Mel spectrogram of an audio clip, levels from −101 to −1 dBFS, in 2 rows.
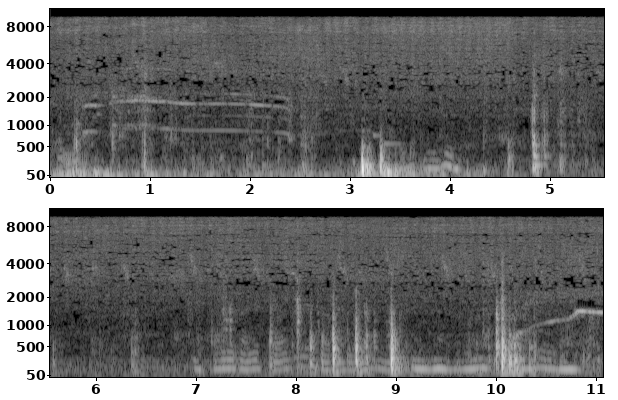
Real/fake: real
